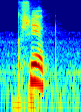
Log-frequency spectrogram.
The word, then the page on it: Khreap: kashmiri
